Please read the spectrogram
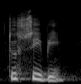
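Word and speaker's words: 2C-B: To cb que se escribe 2CB, que realmente es eh, la pronunciación en inglés, 2CB, También llamada Nexus, cocaína rosa, bromo dragonfly, 2CB fly.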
